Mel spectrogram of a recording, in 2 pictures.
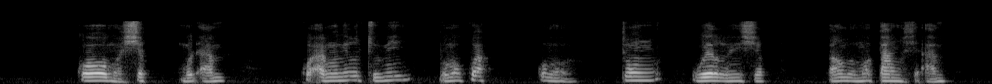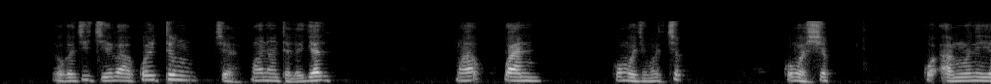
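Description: Around 3.69 to 3.72 s, again at 6.07 to 6.09 s, and once more from 11.79 to 11.90 s, you get VoIP packet loss concealed by the speech codec. Each gap sounds like roughly 20 ms of missing audio, about one codec frame. The Speex decoder papers over it by extending the last pitch and filter shape, so the speech briefly smears into a fading buzzy tone or coloured noise. The last one takes longer to recover.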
